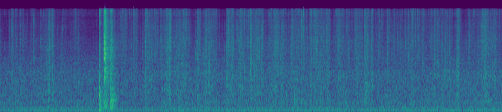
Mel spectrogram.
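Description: Plastic baggie crinkling and rustling as it is handled and opened, with one loud crackle about two seconds in.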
